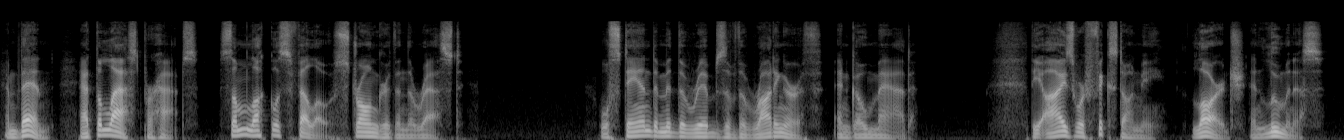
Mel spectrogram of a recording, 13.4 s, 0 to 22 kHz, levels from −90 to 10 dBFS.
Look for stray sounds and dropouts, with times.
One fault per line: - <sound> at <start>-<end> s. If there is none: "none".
none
